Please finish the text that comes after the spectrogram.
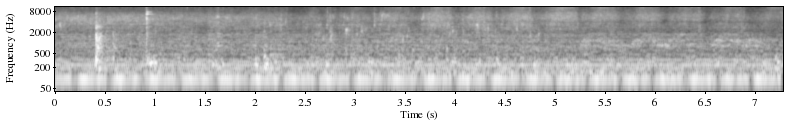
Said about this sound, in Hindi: दही शामिल करने के बाद अच्छे से चम्मच से मिक्स करेंगे।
